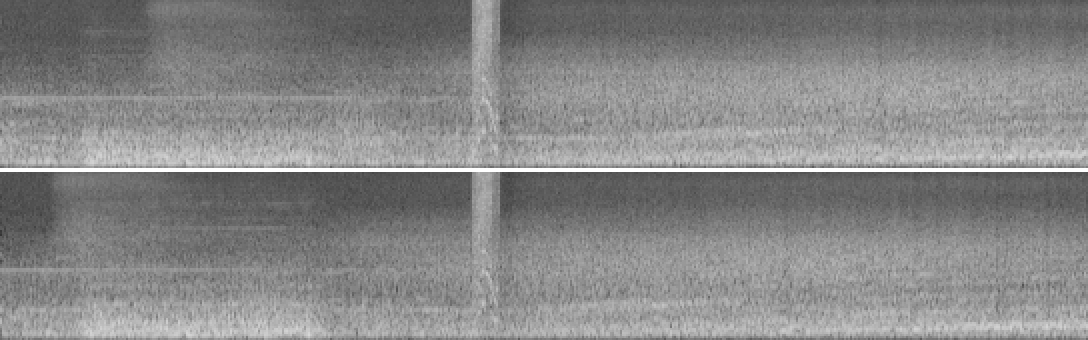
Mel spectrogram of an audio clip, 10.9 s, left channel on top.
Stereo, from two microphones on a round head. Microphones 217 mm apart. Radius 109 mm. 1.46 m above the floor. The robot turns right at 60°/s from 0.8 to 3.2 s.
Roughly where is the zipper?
Centre.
